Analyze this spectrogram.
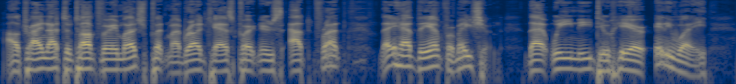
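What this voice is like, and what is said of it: Hoarse voice with a cold. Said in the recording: “you can probably tell by my voice that my annual summer cold has arrived and attacked my throat ... put up with my voice”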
